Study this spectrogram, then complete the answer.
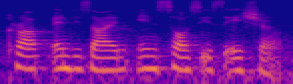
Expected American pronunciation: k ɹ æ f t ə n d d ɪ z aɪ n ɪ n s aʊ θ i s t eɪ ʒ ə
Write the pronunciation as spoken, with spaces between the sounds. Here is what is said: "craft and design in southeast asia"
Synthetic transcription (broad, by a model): k ɹ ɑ f t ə n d d ɪ z aɪ n ɪ n s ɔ s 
